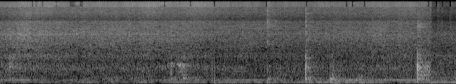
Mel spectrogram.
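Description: Tomato drops into frying onions for egg dal, a continuous hissing sizzle with a few light clinks and scrapes of stirring, close and steady, no voices.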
